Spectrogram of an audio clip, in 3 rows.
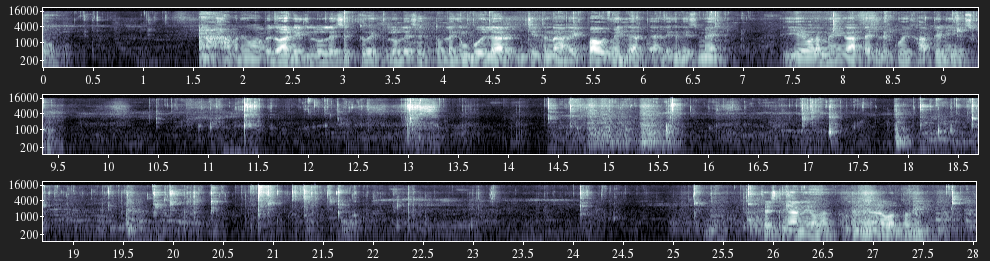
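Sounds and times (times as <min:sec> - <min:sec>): lip smacks and sucking: 0:10.4 - 0:13.4
wet chewing and biting: 0:10.4 - 0:26.3.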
